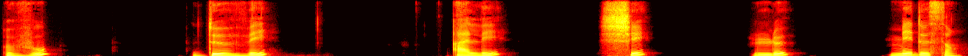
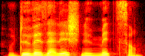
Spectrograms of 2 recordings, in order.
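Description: First: Each word on its own, long pauses between; teacher's slow dictation for repeating. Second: Said in the usual way. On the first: Shown as a demonstration. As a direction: spell out the sentence one word at a time. Word-by-word breakdown for repetition.

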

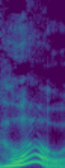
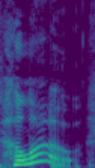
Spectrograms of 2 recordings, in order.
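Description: First: A retold caller's hello, only slightly lower in tone; the mystery caller's greeting, lightly voiced; deep male voice. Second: A higher, softer hello on the phone; picking up the phone, unsure who's calling; her own answer. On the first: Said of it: "this deep voice said". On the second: Retold or imitated.

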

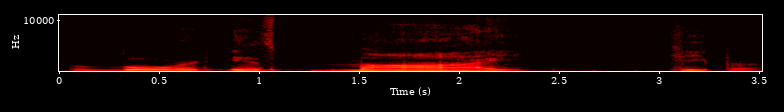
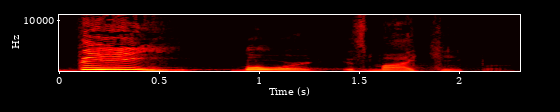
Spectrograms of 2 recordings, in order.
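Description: First: Personal, sinking confession; emphasis on each word. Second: "The Lord is my keeper" with a loud lean on "The"; loud emphatic "The Lord is my keeper"; emphasis on each word. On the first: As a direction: let "keeper" sink to a hush. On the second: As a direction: declare it, word by word. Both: Shown as a demonstration. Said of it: "placed emphasis on each individual word".

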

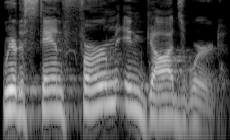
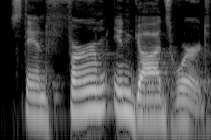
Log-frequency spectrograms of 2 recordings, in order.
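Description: First: Said in the usual way. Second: Slow emphatic repeat. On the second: Shown as a demonstration. Repeats point slowly for emphasis.

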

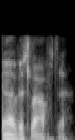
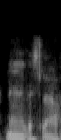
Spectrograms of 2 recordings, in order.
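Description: First: Said in the usual way. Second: Almost breathed under the voice; nearly silent. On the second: Shown as a demonstration. Repeating the phrase to himself, far softer. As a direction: drop it right down to nothing. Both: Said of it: "just say it's nervous laughter".

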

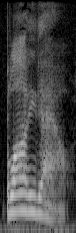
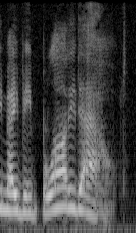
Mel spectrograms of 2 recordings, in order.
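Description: First: Whispered echo of "blotted out", breathy and unvoiced. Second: Said in the usual way. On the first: Shown as a demonstration. Bible teacher echoing David's plea to the listeners, whispered. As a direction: let "blotted out" drop to a hushed whisper, for weight.

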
